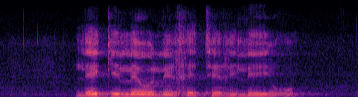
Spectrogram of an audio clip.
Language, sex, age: Northern Sotho, male, 25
